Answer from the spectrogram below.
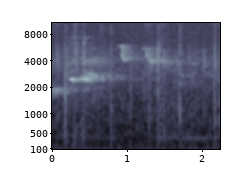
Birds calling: Warbling White-eye (Zosterops japonicus), Iiwi (Drepanis coccinea)

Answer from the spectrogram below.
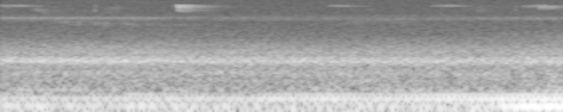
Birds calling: unidentified bird

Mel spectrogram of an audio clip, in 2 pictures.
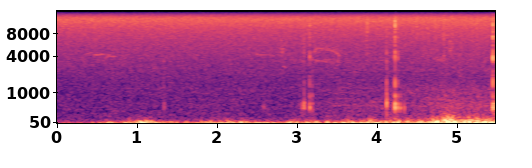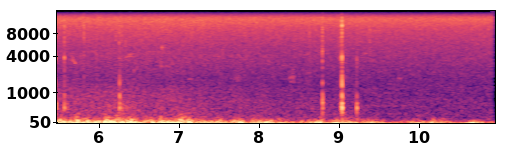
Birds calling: Hawaii Amakihi (Chlorodrepanis virens)

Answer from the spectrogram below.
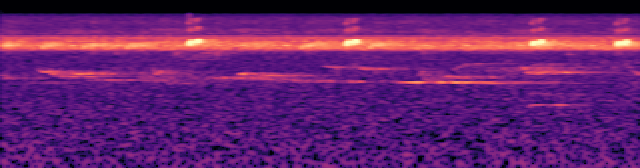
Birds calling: Black-faced Antthrush (Formicarius analis), Hauxwell's Thrush (Turdus hauxwelli), Screaming Piha (Lipaugus vociferans)

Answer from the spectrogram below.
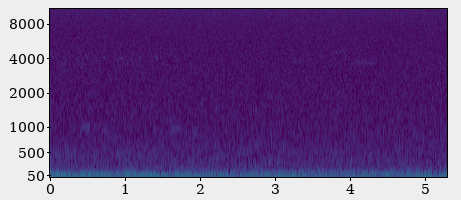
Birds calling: Hawaii Amakihi (Chlorodrepanis virens)

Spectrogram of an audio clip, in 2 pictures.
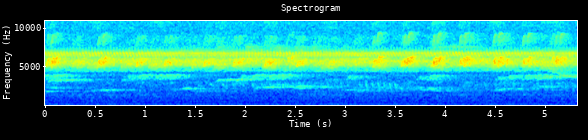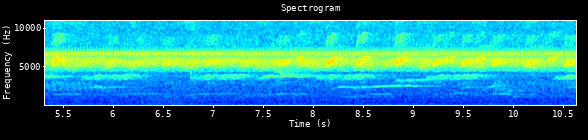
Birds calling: Hauxwell's Thrush (Turdus hauxwelli), Fasciated Antshrike (Cymbilaimus lineatus), Dusky-capped Flycatcher (Myiarchus tuberculifer), Pygmy Antwren (Myrmotherula brachyura), unidentified bird, Piratic Flycatcher (Legatus leucophaius)

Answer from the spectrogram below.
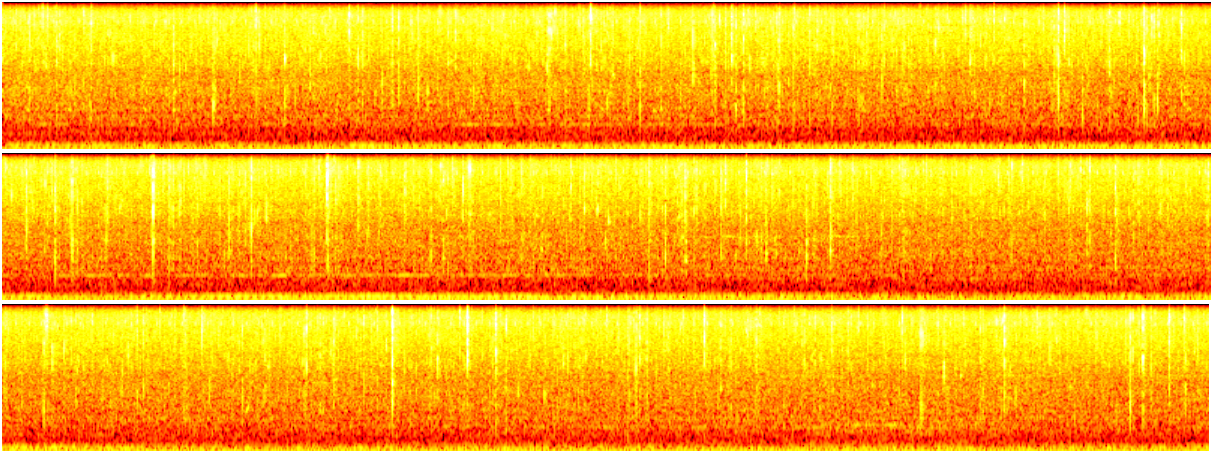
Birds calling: Pileated Woodpecker (Dryocopus pileatus)

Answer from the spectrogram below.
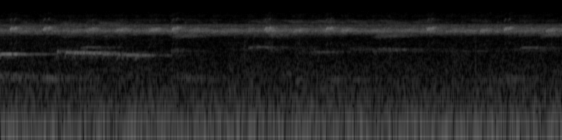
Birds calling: Spot-winged Antshrike (Pygiptila stellaris), Thrush-like Wren (Campylorhynchus turdinus), Hauxwell's Thrush (Turdus hauxwelli), Black-faced Antthrush (Formicarius analis), Plumbeous Pigeon (Patagioenas plumbea)

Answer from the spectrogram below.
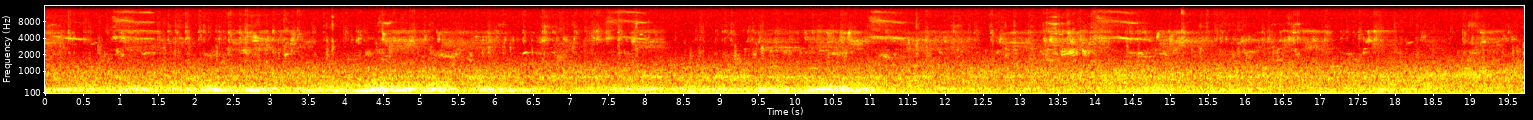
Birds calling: Red-winged Blackbird (Agelaius phoeniceus), Common Grackle (Quiscalus quiscula)

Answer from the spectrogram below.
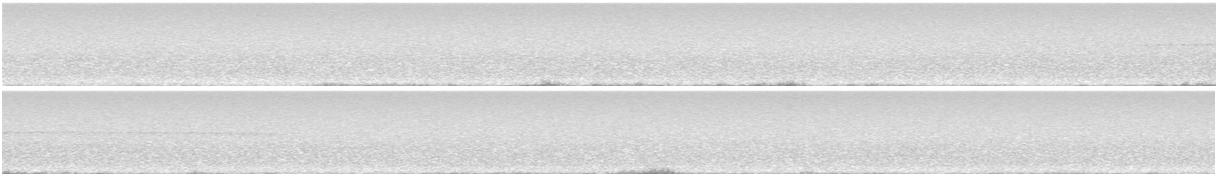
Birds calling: Northern Flicker (Colaptes auratus)

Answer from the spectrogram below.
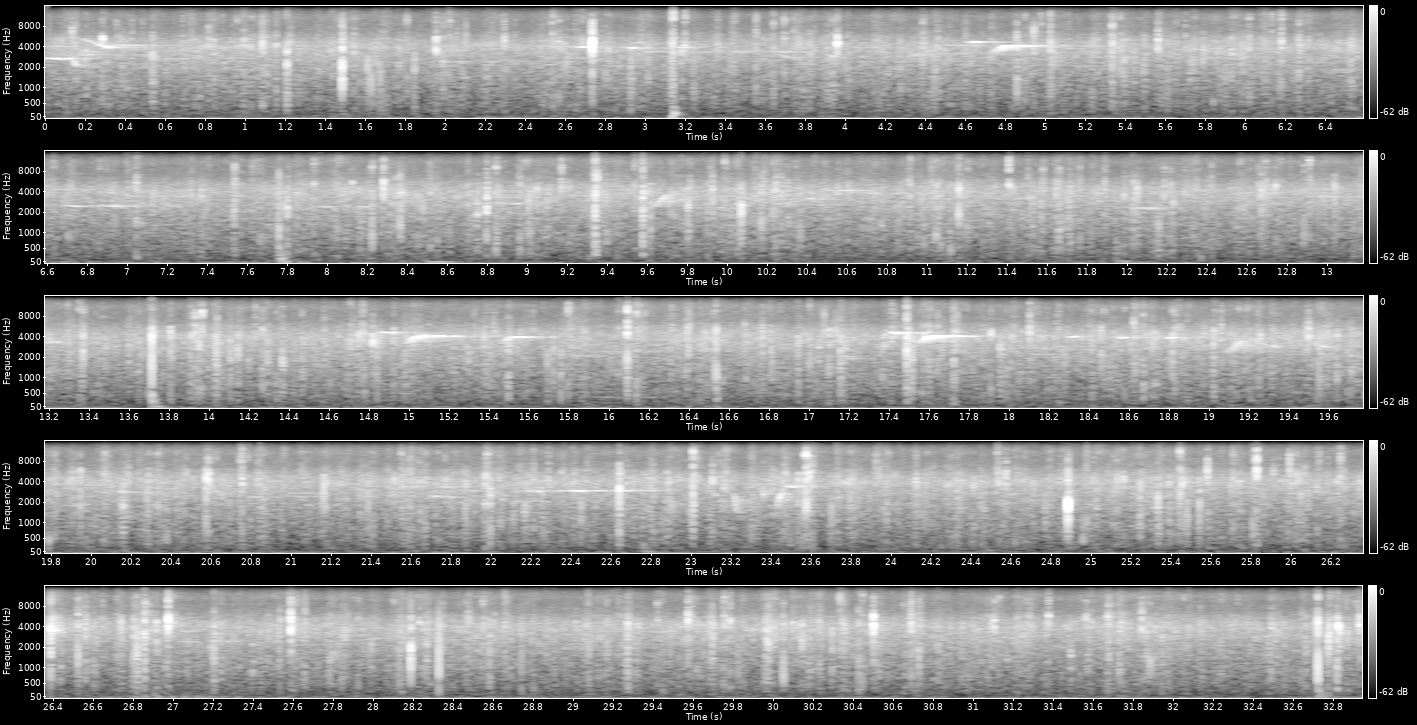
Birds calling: Omao (Myadestes obscurus), Iiwi (Drepanis coccinea)

